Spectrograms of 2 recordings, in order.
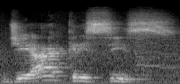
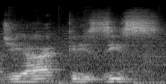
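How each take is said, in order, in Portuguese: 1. O som final é um S sibilante. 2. O som final é um Z sonoro, vibrado. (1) "Som de S e não de Z no final" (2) "acabamos querendo pronunciar diácrisis"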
